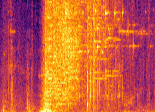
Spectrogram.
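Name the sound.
glass breaking in video game The Last of Us Part II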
